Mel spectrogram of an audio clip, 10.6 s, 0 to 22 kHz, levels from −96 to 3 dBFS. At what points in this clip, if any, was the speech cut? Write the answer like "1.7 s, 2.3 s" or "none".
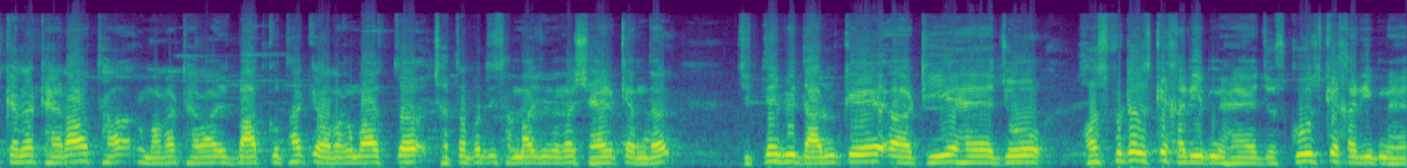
none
